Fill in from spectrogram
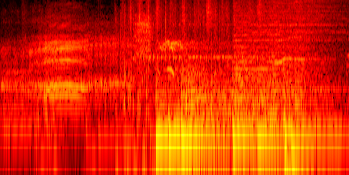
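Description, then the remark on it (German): A cartoon sheep from an animated series gives a wavering, quavering bleat, followed by a low, steady buzzing tone with a few brief clicks and no speech. “Nur schon das Schaf ist schon das Schaf.”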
